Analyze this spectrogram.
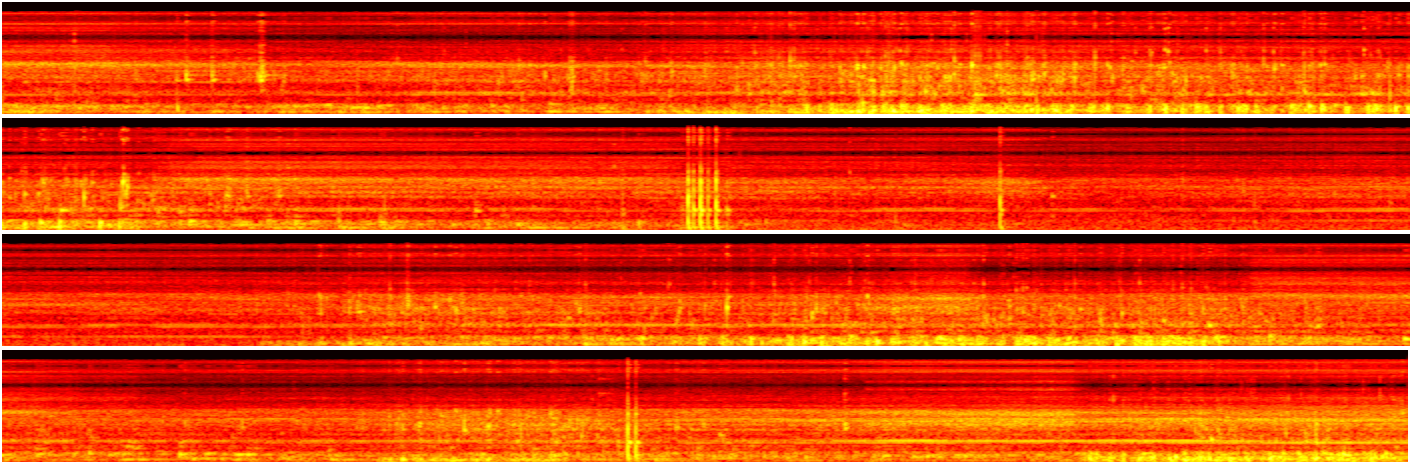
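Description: Underwater ambient noise picked up by a submerged camera: a low rumble and watery churn that swells and eases over several seconds, with a sharp click about ten seconds in and another near the end.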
